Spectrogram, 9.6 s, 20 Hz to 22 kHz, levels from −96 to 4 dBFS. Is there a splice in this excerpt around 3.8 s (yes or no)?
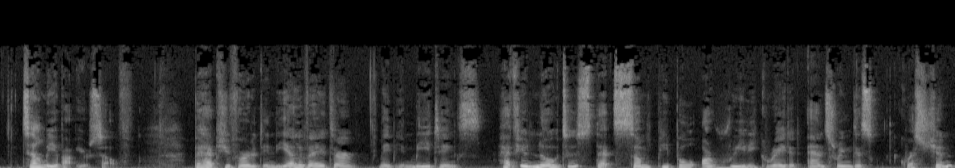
yes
